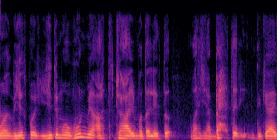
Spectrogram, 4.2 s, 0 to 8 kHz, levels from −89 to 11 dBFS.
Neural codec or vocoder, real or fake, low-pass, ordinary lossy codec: none; real; 7.2 kHz; none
